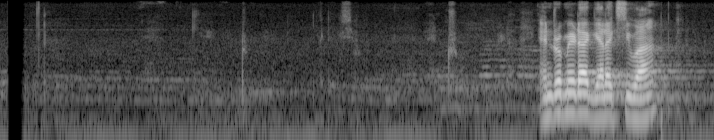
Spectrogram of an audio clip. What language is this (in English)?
Nepali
